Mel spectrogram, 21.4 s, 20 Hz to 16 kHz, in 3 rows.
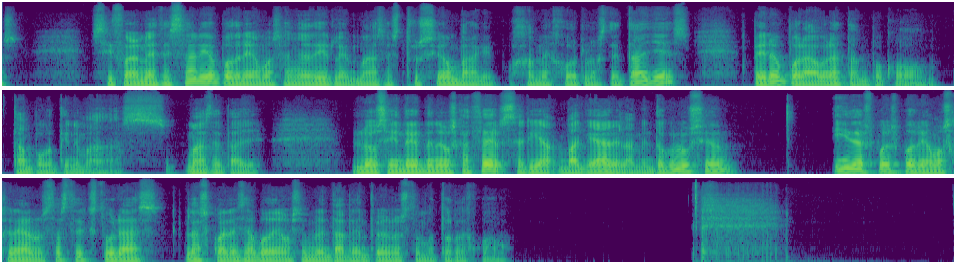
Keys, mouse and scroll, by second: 7.2-8.0 scroll up 5, 8.0-8.6 middle drag, 8.6-12.3 scroll down 4, 12.3-12.8 scroll down 2, 17.8 Tab, 18.3 Tab.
